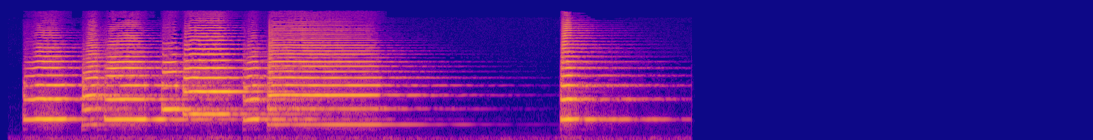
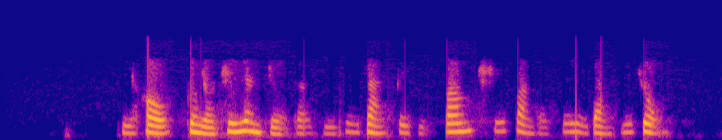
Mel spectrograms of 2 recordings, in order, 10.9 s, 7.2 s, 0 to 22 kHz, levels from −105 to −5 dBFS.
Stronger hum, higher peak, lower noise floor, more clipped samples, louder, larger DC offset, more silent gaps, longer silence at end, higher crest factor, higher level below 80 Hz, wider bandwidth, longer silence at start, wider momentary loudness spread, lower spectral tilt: neither; first, -2 dBFS vs -8 dBFS; second, -69 dBFS vs -90 dBFS; neither; first, -18 LUFS vs -27 LUFS; neither; neither; first, 4.35 s vs 0.6 s; about the same, 22 dB vs 20 dB; about the same, -68 dBFS vs -70 dBFS; first, 16 kHz vs 3.9 kHz; second, 0.25 s vs 1.25 s; about the same, 19 LU vs 19 LU; second, 4 dB/octave vs -9.5 dB/octave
